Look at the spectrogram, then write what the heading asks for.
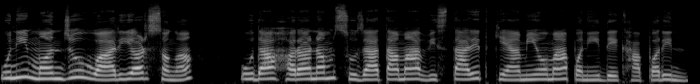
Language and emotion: Nepali, neutral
